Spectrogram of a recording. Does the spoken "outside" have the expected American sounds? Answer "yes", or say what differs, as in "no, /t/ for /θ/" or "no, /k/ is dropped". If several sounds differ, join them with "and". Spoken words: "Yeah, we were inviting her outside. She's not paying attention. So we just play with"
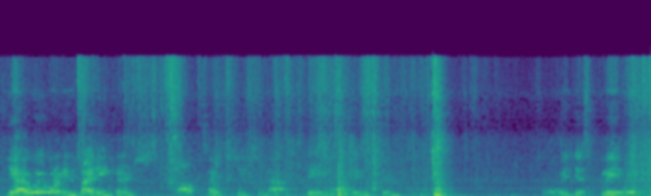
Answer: no, /s/ is dropped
